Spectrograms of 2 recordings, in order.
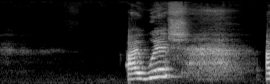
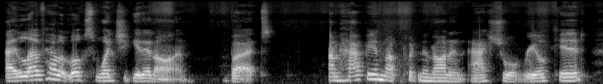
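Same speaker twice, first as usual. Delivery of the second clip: normal talking voice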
